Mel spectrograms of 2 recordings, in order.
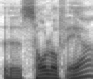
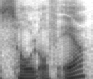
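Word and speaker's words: Solovair: Genau, dann gibt es noch einen Laden, beziehungsweise gibt es noch einen Hersteller, der heißt Soul of Air, also Solovier. Solovier wird er geschrieben, aber ausgesprochen Soul of Air.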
